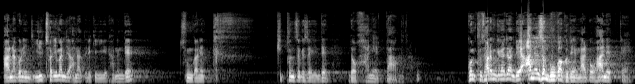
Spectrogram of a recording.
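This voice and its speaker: An older man preaching in a gravelly, mid-pitched voice. He swings between hushed asides and sudden loud bursts. A long reverb trails each phrase. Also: lively intonation, a little fast. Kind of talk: sermon storytelling.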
